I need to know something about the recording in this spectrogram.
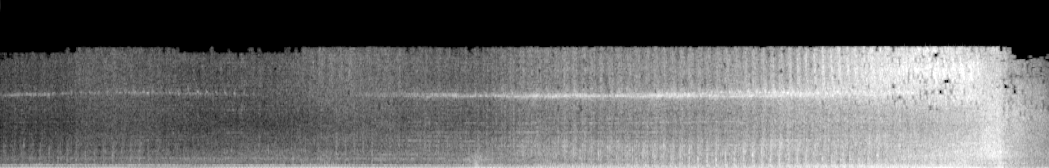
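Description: A helicopter's rotor thumps as it flies close by and grows louder.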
